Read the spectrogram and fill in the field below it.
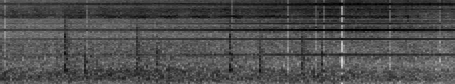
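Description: A double-stack container freight train rumbles past on the rails.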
